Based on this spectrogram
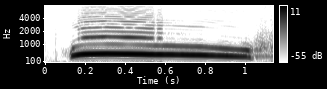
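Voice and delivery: loud, very high woo to release stress; shouted woo to calm down; calming exhale whoop. Retold or imitated. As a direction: blow off frustration with a big woo. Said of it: "I needed to breathe".

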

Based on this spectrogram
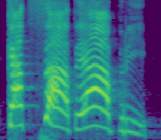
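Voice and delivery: very loud angry order; man yelling to open up; furious shout. A narrator's reading. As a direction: spit it at her.

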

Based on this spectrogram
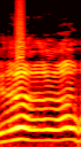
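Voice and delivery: high, loud strangled moan; imitated choking cry. Teller mimics the wife being choked, high strangled cry.

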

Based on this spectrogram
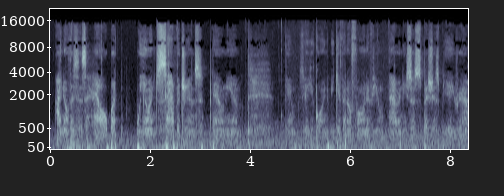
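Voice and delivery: ordinary talk

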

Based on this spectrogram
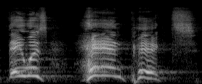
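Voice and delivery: slow, high, emphatic shout; shouted revelation. Retold or imitated. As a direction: shout the hard truth word by word. Acted quarrel, coach's climactic reveal.

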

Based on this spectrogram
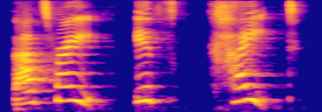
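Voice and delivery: mock delighted teacher praising the class; excited. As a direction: gasp then a high, bright That's right. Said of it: "teacher reacts to answer".

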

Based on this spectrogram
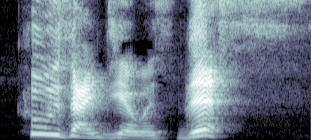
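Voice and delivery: very loud, slow question; thundering demand. A narrator's reading. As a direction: boom it out sternly. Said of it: "he thundered".

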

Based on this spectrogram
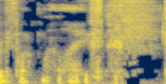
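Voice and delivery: slow, breathy unvoiced whisper; defeated whisper. Real, not acted. Reader whispering in defeat at a silly joke. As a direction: whisper it like you give up. Reacting to Cookie Monster entry.

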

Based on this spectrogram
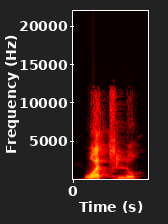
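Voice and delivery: واتل with the stress on the واو; stress on the waw. Shown as a demonstration. Teacher reading the verse word, stress on the واو. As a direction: lean on the opening واو of واتل. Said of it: "النبر على حركة الواو".

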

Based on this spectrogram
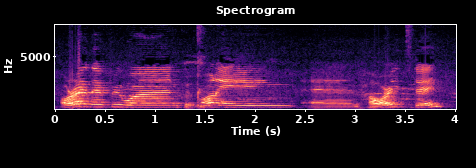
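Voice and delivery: teacher showing how to open the class; classroom greeting demo. Shown as a demonstration. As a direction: greet a class of small children slowly and brightly.

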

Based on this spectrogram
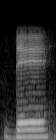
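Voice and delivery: "दे" with a soft dental द. Shown as a demonstration. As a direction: say "दे" soft, not hard. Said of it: "दे hard sound नहीं". ("दे" नरम आवाज़ में)

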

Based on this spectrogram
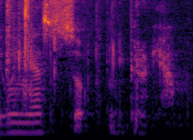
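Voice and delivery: soft unvoiced whisper. Real, not acted. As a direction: whisper it so nobody wakes. Whispering to camera, quiet room.

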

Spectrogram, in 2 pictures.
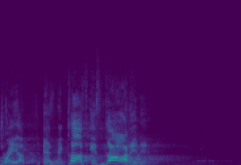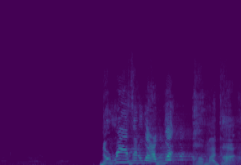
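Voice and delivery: preaching at full force. Real, not acted. Preacher urging the church never to forget it is God, forceful preaching. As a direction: build to loud, insistent peaks.

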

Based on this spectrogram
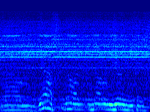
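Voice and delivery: muffled behind respirator; speaking inside sealed mask; through a face mask. Real, not acted. Seen 2: Full-face respirator with cartridges worn over face throughout; mic outside.

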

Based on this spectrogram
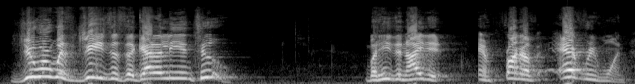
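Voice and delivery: proclaimed scripture; forceful scripture reading. Acted. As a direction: read the Bible aloud to the congregation with fire.

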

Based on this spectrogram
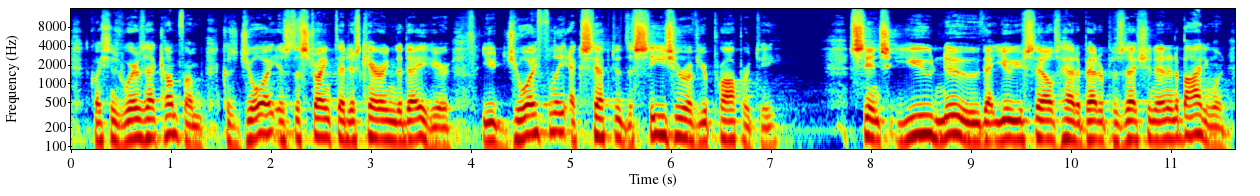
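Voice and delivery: ordinary delivery

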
